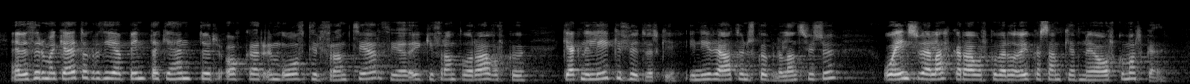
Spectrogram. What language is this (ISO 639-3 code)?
isl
